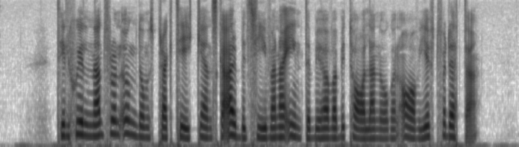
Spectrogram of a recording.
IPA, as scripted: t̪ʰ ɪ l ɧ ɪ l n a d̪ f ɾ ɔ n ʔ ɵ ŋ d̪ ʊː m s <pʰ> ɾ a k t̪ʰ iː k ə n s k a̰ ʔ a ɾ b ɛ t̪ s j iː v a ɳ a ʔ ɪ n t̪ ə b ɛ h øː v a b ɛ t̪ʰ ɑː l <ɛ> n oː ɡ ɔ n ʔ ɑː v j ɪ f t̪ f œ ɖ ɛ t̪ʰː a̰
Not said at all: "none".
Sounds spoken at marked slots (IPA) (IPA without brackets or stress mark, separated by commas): pʰ, a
